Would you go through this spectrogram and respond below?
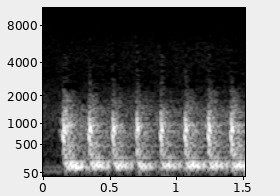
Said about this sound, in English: Frank and I went up to the fourth floor and knocked at the door.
